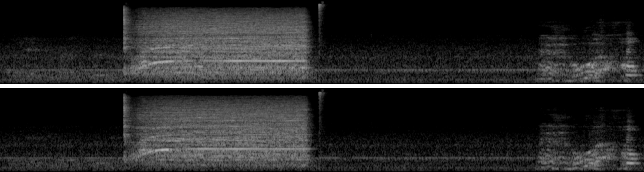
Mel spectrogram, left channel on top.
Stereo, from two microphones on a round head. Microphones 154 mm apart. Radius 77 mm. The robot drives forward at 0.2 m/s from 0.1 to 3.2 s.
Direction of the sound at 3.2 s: 30° left (ahead or behind).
